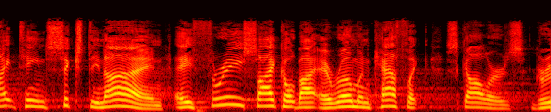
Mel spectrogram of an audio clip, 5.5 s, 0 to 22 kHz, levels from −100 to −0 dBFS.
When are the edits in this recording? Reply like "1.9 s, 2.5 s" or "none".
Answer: 1.7 s, 2.4 s, 3.0 s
